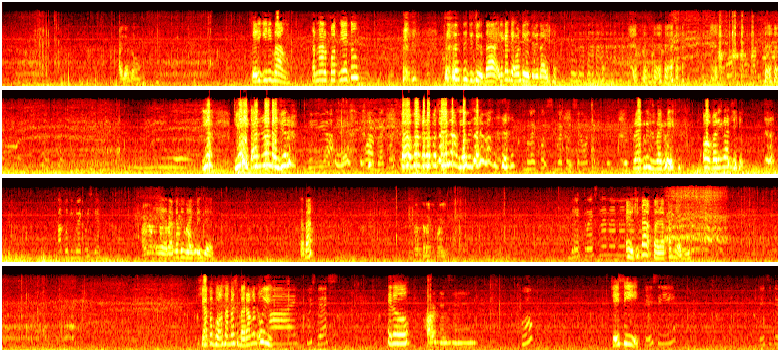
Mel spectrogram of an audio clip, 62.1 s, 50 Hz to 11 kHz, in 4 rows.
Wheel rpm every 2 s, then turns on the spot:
30, 10, 0, 0, 0, 0, 10, 0, 10, 0, 10, 10, 0, 0, 0, 0, 0, 0, 0, 0, 0, 0, 60, 10, 0, 0, 0, 0, 0, 0, 0.
0-4 12-14 16-18 46-48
